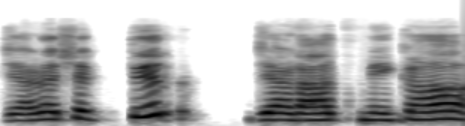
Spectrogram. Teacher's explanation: చదవడం మాత్రం కలిపి చదివినప్పుడు అది విసర్గ బదులు ర అవుతుంది.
